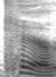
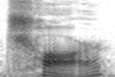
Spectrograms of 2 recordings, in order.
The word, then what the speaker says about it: char: in Java the typee care is a primitive type like int Boolean and double some people pronounce it Char some people pronounce it car and some people say care but everyone says the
